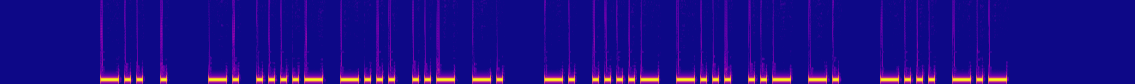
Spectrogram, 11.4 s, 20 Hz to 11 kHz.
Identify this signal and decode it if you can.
Morse code, heard as a keyed tone, about 18 wpm, 650 Hz. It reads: DE N4BUN N4BUN BK
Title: POTA QSO Practice - 20wpm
